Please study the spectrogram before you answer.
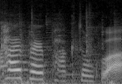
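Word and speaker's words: Khyber Pakhtunkhwa: Kaiser Pakhtunkhwa. I don't know whether I pronounced yes, it in a correct way.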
